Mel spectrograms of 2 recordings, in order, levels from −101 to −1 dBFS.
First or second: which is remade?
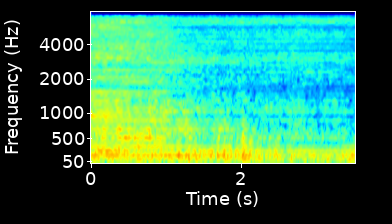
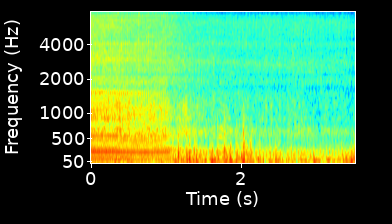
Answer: first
